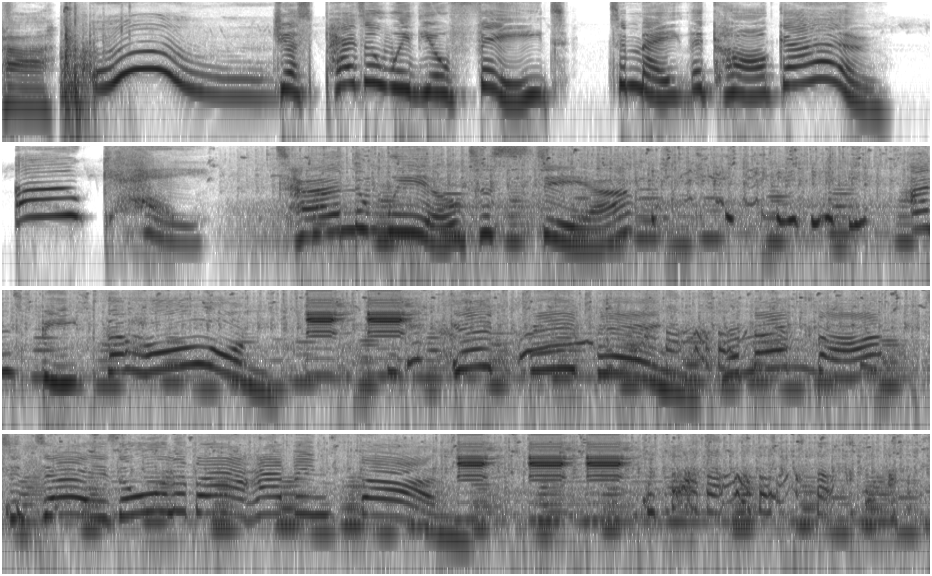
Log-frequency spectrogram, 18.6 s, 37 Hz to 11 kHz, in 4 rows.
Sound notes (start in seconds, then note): 7.3 giggling; 10.4 beeping; 15.8 beeping; 15.8 laughing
